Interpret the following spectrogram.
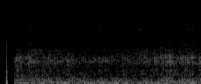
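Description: A single short click at the start, then faint room tone with a steady low hum.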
